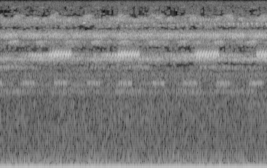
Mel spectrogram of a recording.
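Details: Crickets chirping on an evening in a peaceful park: steady high trilling bands with short chirps pulsing roughly once a second, several callers overlapping into a continuous shimmering drone, with faint low background rumble.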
